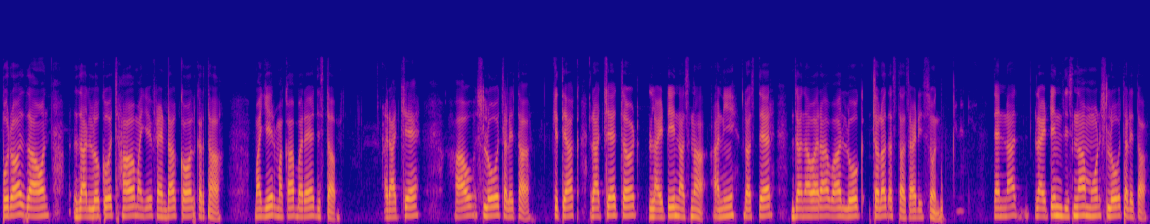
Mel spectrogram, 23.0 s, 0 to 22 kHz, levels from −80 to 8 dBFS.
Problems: constant background noise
